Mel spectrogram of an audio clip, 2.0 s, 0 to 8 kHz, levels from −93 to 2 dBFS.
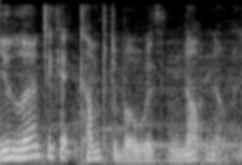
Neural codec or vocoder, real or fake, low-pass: codec, 16 kHz, 8 kbps, FreqCodec, smaller model; fake; 7.2 kHz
